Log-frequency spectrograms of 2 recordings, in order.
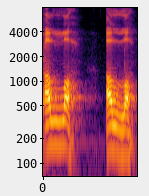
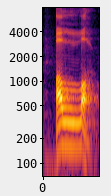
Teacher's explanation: ujung lidah ditempelkan di belakangnya pangkal gigi atas ujung lidah ditempelkan di belakangnya pangkal gigi atas pangkal gigi seri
